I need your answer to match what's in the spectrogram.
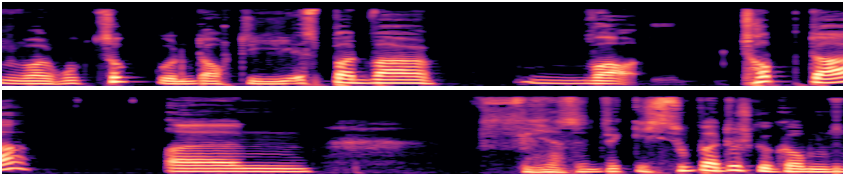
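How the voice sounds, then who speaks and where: He's a vlogger from the Hanau area with a medium-pitched, slightly mellow voice, recorded cleanly in studio conditions with no room sound. Chatting casually to viewers at home, he rambles, trails off, and restarts, using many fillers.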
